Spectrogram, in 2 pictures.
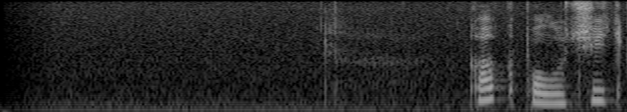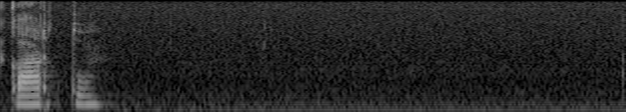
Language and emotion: Russian, neutral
